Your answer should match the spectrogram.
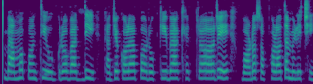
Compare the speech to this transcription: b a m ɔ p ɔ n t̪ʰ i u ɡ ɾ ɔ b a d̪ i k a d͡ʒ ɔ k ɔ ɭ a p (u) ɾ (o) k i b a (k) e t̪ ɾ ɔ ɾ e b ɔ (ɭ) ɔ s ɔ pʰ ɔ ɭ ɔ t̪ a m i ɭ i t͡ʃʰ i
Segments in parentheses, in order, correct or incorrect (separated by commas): incorrect, correct, incorrect, incorrect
